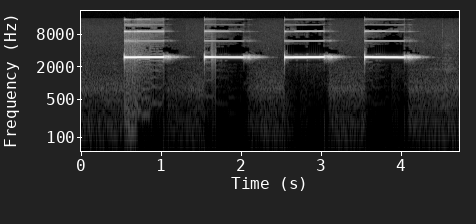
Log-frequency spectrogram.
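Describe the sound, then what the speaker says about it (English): A combined LP gas and carbon monoxide detector in a 2023 Sunset Trail 253RB RV sounds its test alarm: four loud, shrill electronic beeps, about one second apart, with nothing else in the background. "I'll let you hear it going through the tests here. LP is good, carbon monoxide coming up."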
